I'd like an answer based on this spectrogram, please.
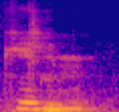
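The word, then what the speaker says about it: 김: it's called kim softer it's not k it's more like g kim the pronunciation is not k my mom's side name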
